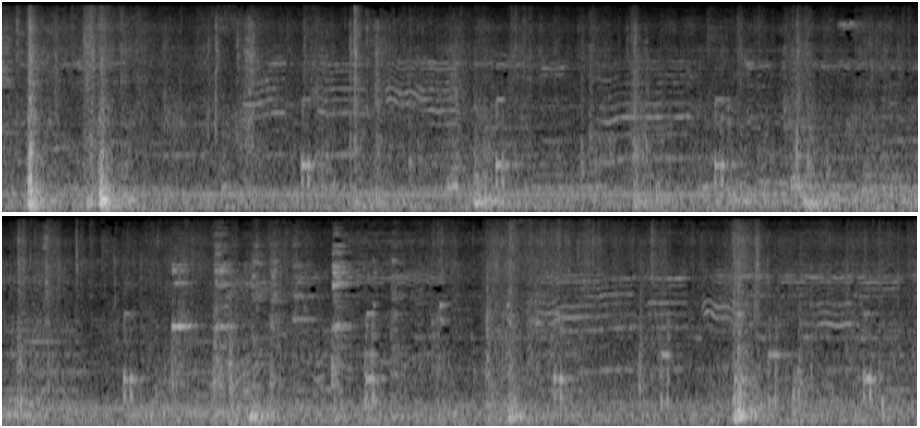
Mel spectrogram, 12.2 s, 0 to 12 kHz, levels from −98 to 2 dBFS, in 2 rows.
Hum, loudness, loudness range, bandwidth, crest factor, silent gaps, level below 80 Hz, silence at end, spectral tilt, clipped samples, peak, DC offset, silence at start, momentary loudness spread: none; -38 LUFS; 4 LU; 11.5 kHz; 26 dB; none; -56 dBFS; 0 s; -5 dB/octave; under 0.1%; -12 dBFS; under 0.1%; 0 s; 10 LU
